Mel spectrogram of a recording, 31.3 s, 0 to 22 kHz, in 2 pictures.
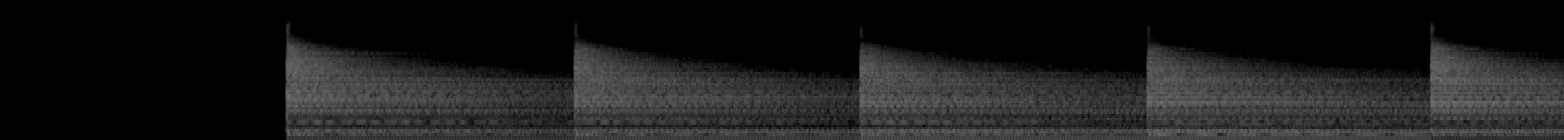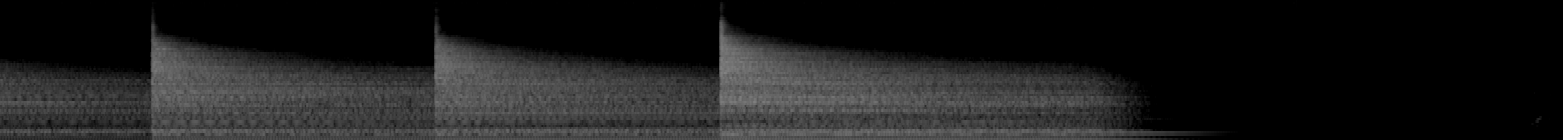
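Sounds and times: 
tam-tam struck at front: 0:03.0 - 0:27.6.

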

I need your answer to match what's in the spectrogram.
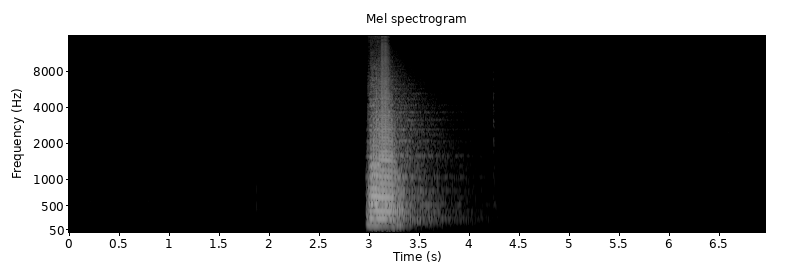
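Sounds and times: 
trombone: 0:03.0 - 0:03.8.

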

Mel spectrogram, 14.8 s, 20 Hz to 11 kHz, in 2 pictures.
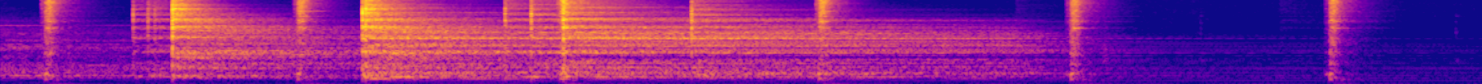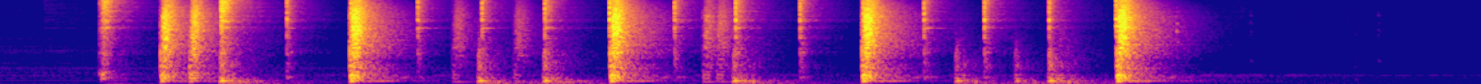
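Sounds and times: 
drum overheads: 0:00.2 - 0:05.4, 0:08.2 - 0:13.3.

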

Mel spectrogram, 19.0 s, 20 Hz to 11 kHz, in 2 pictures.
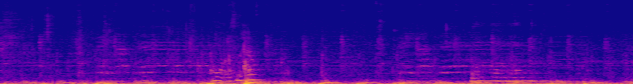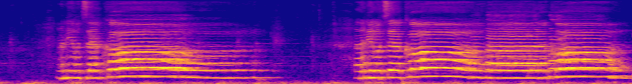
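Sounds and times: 
distant choir singing: 0:10.4 - 0:13.6, 0:14.9 - 0:18.9.

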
